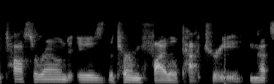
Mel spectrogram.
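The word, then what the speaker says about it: philopatry: Another term that you're going to hear me toss around is the term Phyllopatry, and that's spelled P-H-I-L-O-P-A-T-R-Y, Phyllopatry.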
